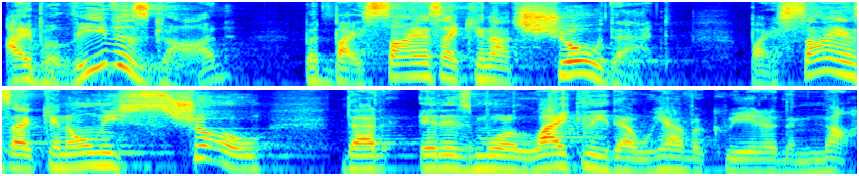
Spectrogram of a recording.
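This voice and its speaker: A man speaks with a Romanian accent at a moderate pace. His pitch swings very widely. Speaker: pastor. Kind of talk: lecture; Q&A answers.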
